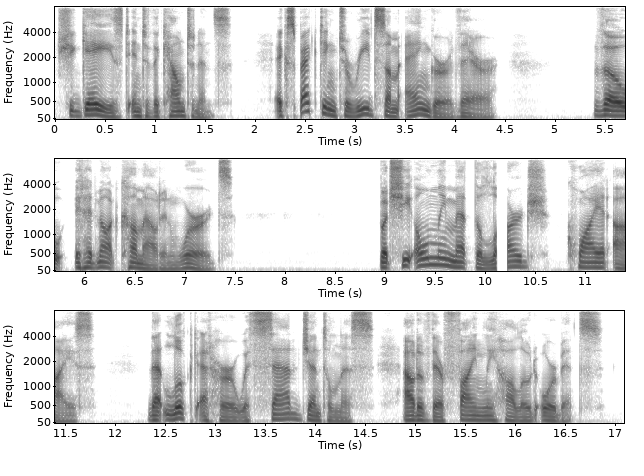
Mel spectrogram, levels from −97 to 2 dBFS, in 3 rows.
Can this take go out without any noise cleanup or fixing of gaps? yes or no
no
